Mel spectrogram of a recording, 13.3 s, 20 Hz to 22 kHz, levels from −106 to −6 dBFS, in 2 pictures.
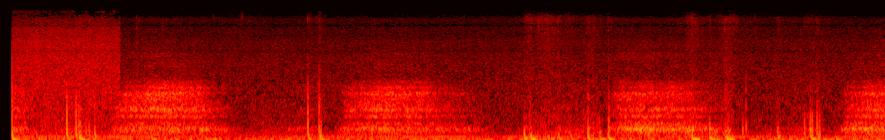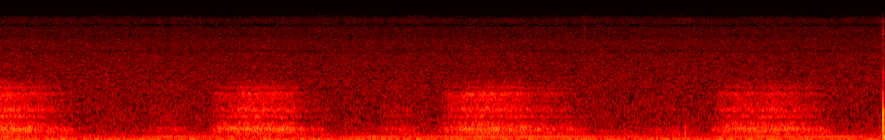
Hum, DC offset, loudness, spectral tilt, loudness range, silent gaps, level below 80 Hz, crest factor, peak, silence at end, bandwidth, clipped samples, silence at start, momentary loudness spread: none; under 0.1%; -57 LUFS; -5.5 dB/octave; 4 LU; none; -60 dBFS; 28 dB; -26 dBFS; 0 s; 15.5 kHz; under 0.1%; 0.1 s; 11 LU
